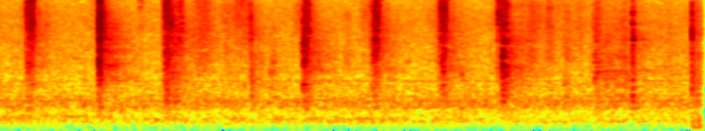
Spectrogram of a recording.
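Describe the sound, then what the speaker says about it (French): Playing cards for the board game Welcome to the Moon being shuffled, a quiet run of about a dozen crisp riffling snaps in a steady rhythm, close by with no voices. "Donc on mélange les cartes."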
